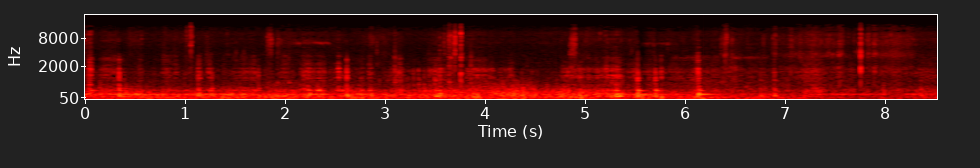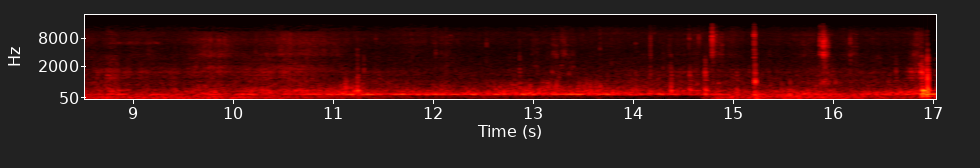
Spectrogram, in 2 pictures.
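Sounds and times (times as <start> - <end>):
faint clicks: 0.0 - 4.1, 12.0 - 17.0
steady low drone: 0.0 - 13.8, 14.8 - 17.0
wind rumbling on microphone: 0.0 - 17.0.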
